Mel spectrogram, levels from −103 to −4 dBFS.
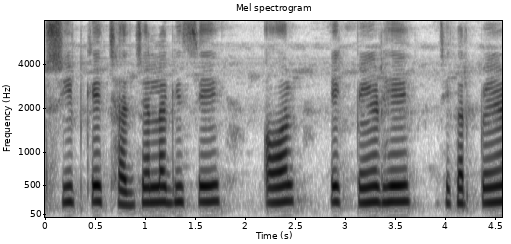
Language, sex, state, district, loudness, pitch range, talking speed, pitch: Chhattisgarhi, female, Chhattisgarh, Raigarh, -16 LUFS, 230-245 Hz, 130 wpm, 240 Hz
